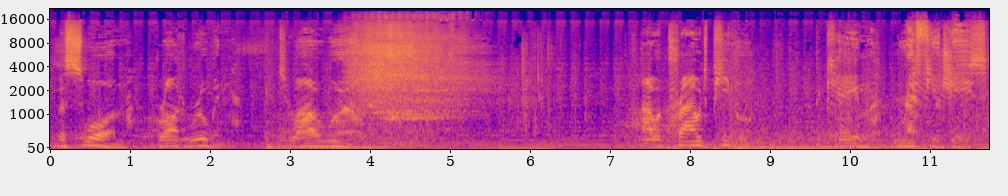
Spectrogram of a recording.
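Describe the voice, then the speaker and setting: A man playing a solemn, proud alien warrior leader, narrating a game cinematic in a grave, stately, deliberate way. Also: low voice, lively intonation, exaggerated voice. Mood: grave, mournful. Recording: loud cinematic music behind.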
